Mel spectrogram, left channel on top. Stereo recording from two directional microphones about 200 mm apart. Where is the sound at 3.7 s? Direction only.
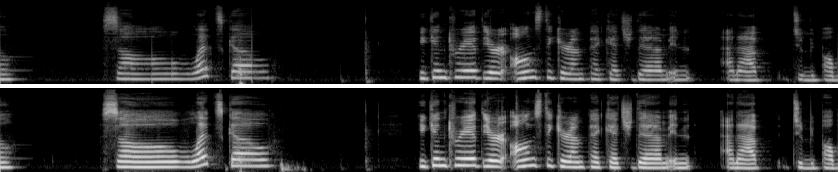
45° right (ahead or behind).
